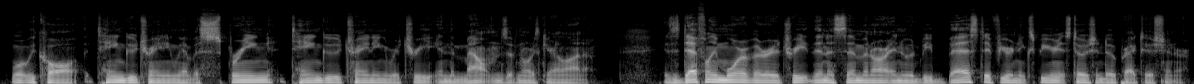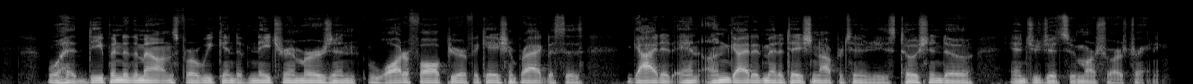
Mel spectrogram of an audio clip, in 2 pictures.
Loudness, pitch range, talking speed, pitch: -23 LUFS, 80-90 Hz, 160 wpm, 85 Hz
